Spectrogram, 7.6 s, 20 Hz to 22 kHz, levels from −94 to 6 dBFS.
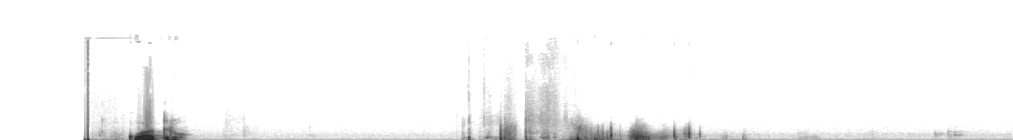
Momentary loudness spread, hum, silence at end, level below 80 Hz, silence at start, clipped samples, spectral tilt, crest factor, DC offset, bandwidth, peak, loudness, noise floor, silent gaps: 25 LU; none; 2.6 s; -48 dBFS; 0.65 s; under 0.1%; -10 dB/octave; 22 dB; under 0.1%; 6 kHz; -2 dBFS; -21 LUFS; -67 dBFS; none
